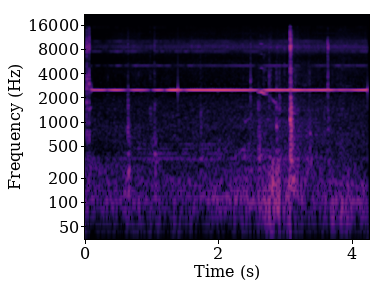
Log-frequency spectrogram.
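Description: Golf cart's reverse warning buzzer sounding one steady high tone as the cart backs up. A few knocks and rattles from the cart come through it, the loudest a little after three seconds in.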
